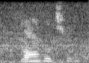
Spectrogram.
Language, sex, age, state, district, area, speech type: Telugu, female, 18-30, Telangana, Wanaparthy, urban, spontaneous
